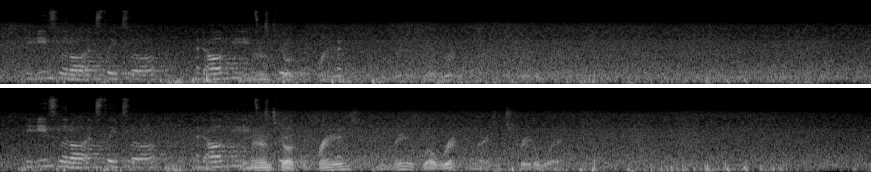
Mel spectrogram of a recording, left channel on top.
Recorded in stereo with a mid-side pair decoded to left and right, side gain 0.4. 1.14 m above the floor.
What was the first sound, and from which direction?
A woman speaking, 25° right.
